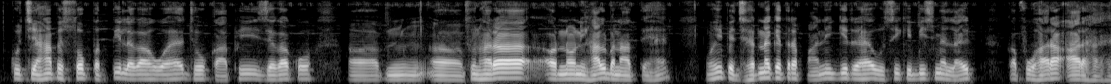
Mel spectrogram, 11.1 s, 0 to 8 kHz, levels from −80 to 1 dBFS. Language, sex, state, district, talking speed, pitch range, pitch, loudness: Hindi, male, Chhattisgarh, Bilaspur, 210 wpm, 115-135 Hz, 125 Hz, -19 LUFS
